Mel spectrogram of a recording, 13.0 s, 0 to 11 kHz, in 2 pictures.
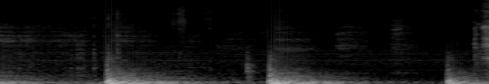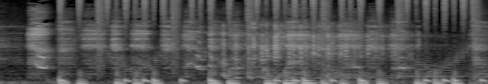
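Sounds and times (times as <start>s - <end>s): deep booms: 1.4s - 2.5s, 3.5s - 4.9s, 5.9s - 8.8s.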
